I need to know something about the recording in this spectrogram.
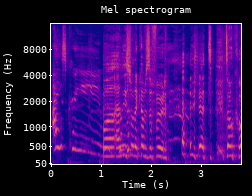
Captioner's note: laughs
